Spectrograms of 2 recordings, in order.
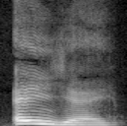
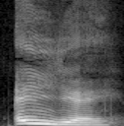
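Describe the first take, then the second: The two takes are said the same way.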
